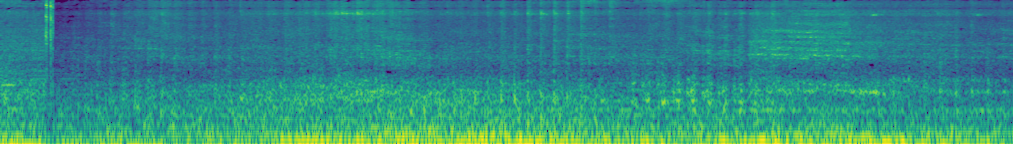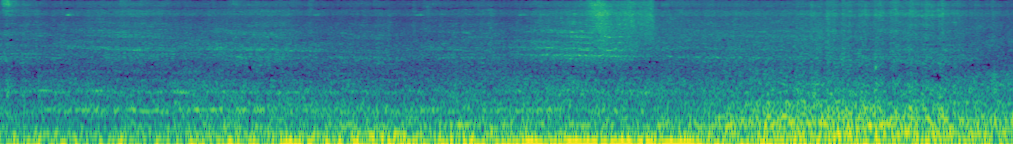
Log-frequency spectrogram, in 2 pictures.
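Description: BNSF double-stack intermodal freight train rolling past: a steady low rumble of wheels on rail with a few brief higher swells of noise. It grows slightly louder near the end as the rear diesel locomotives go by.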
